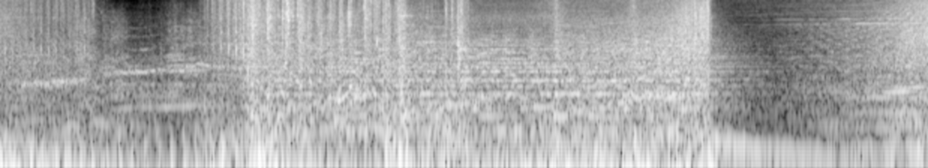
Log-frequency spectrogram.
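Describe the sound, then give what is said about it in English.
Rapid gunfire from an action film scene, a long, loud, dense barrage of many shots lasting several seconds before cutting off sharply into quieter rumble. “Shots fired! Shots fired! All units, please respond.”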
